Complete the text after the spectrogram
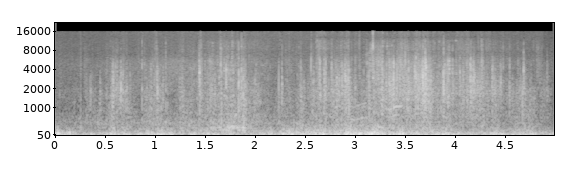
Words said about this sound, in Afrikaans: dit is nou 'n winderige dag hier in die baai en ons is hier by die Noordeinde Meer.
